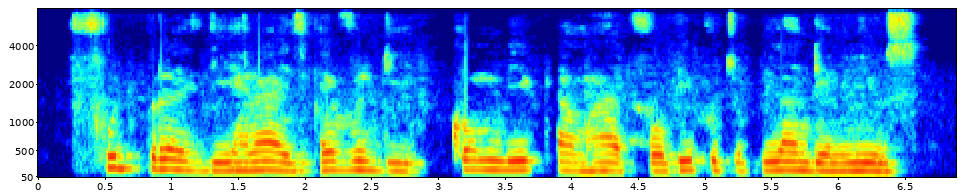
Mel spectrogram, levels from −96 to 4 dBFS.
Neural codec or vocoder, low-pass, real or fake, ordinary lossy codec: none; 7.2 kHz; real; none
